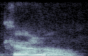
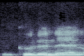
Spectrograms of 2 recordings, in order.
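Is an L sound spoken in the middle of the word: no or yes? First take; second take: no; yes. First: There is no L sound in the middle. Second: The L in the middle is pronounced. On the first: "ça se dit colonel, colonel. Il y a pas de L au milieu en anglais" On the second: "colonel en français"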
